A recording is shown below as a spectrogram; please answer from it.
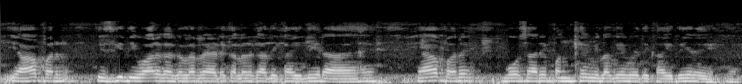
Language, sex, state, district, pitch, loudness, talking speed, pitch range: Hindi, male, Haryana, Charkhi Dadri, 145 Hz, -12 LUFS, 210 wpm, 140-155 Hz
